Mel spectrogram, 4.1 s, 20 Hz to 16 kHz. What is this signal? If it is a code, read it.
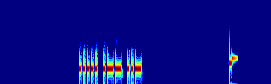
Morse code, heard as a keyed tone, about 40 wpm, 700 Hz. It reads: 5WU
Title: Three Challenging Letter-Number Combinations 40wpm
